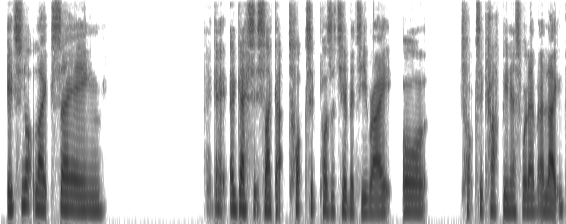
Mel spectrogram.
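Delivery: usual speaking voice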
